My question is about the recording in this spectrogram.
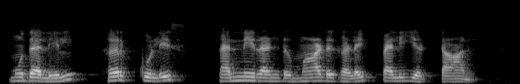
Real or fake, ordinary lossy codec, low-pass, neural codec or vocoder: fake; Opus, 24 kbps; 7.2 kHz; vocoder, 44.1 kHz, 128 mel bands every 512 samples, BigVGAN v2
